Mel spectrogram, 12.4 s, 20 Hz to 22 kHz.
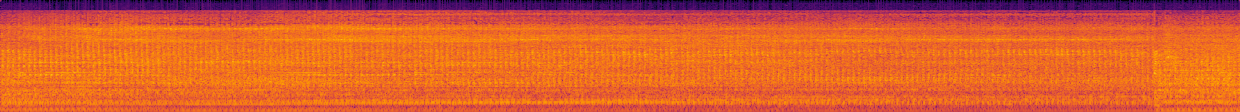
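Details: Aged Delta Rockwell stand-up scroll saw that previously shut off immediately (suspected ground fault in ripped switch-to-motor wire), plugged into 20A GFCI: even steady buzz with regular chatter about three strokes a second; runs normally.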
